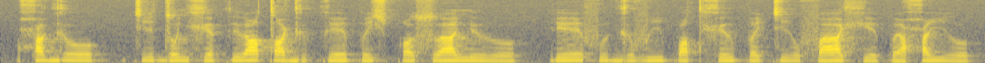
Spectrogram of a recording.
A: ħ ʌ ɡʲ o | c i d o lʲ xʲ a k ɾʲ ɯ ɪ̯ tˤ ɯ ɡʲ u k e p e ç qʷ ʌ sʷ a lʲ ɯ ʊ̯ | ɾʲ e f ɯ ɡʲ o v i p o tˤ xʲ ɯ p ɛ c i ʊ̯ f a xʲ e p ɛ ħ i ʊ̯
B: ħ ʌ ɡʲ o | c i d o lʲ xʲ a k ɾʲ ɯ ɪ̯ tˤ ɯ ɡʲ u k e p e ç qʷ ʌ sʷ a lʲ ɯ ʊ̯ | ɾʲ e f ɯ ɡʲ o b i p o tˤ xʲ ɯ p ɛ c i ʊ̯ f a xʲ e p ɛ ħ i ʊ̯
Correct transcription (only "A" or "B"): A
